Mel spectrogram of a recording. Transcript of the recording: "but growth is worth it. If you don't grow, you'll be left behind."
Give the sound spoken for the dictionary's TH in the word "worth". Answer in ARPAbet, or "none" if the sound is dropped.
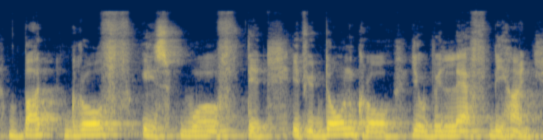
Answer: F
